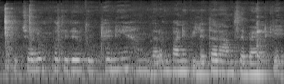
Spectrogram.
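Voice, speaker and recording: Whispering to avoid waking her sleeping husband, a vlogger in her thirties with a Rajasthani Hindi accent chats with viewers as she does her household chores. Her medium-pitched voice is creaky, fairly quick and fairly even in intonation, with background noise behind it.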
